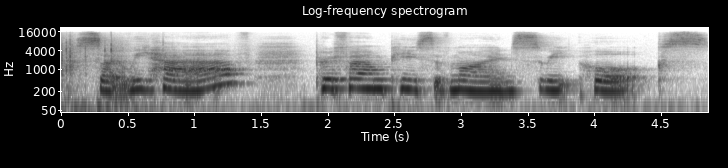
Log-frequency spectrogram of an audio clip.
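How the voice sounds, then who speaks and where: A woman's fairly high voice, fairly even in intonation, with noticeable background noise. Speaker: psychic tarot reader. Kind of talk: pick a card reading. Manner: fast.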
